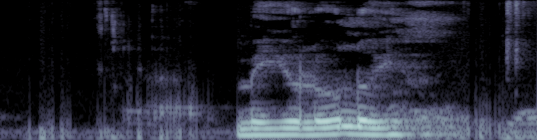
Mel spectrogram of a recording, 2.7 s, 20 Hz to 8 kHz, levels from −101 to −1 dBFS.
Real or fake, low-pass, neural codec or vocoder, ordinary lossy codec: real; none; none; none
